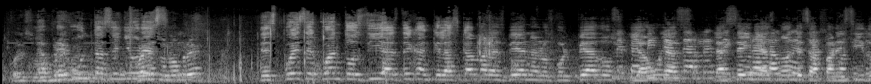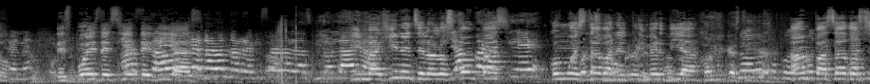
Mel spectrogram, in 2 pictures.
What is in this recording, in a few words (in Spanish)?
hombre herido; presas del penal de santiaguito; que es la otra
